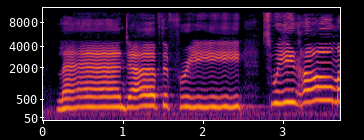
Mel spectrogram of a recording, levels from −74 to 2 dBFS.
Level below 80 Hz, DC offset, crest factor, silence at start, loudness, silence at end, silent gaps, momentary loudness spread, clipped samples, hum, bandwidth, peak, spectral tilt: -56 dBFS; under 0.1%; 12 dB; 0.2 s; -17 LUFS; 0 s; none; 8 LU; under 0.1%; none; 11 kHz; -6 dBFS; -2.5 dB/octave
